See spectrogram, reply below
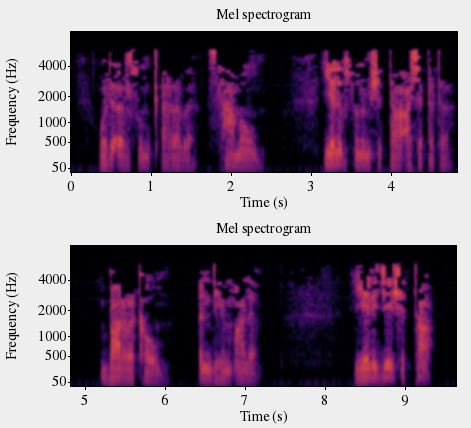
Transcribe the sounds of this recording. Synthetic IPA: wɔd̪əʔɨɾsumkʼərːəβəsaməwm | jɛlɨβsunɨmʃɪt̪ʰːaʔa̰ʃɛt̪ʰːət̪ʰə | baɾːəkʰəwm | ɨnd̪ihɨmalə | jɛlɨd͡ʒe̞ʃɪt̪ʰːa

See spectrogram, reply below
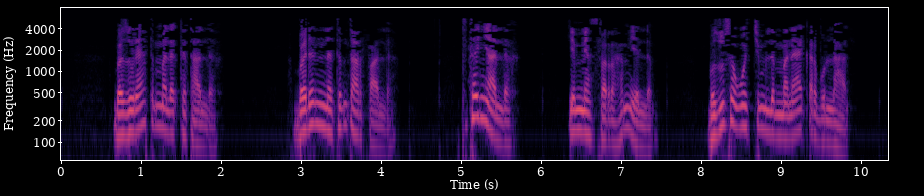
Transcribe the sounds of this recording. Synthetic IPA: bəzoɾjat̪ʰɨmːələkːət̪ʰa̰lːə̰h | bəd̪ənɨnːət̪ʰɨmt̪ʰaɾfa̰lːə̰h | t̪ʰɨ̥t̪ʰəɲːalːəh | jɛmːijasfərːɨɦɨmjɛlːə̰m | bɨzusəwːo̞t͡ʃːɪmlɨmːənajakʼəɾbulːɨha̰l

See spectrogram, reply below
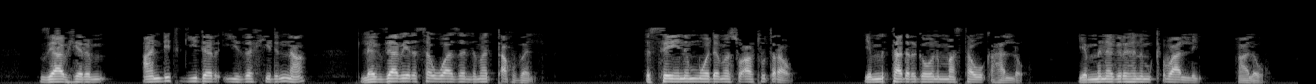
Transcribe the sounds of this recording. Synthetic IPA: ɨɡzjaβɦe̞ɾɨm | ʔand̪it̪ɡid̪əɾjɪzəhhid̪ɨnːa | ləɨɡzijaβhe̞ɾsəwːazənd̪mət̪ʼːakbəl | ʔɨsejnɨmwɔd̪əməsʔat̪ʰut̪ʼɨɾa̰w | jɛmːɨt̪ːad̪əɾɡəwnɨmːast̪ʰawːɔkʼəɦalːə̰h | jɛmːɨnəɡɾɨhɨnɨmkʼɨβalːəɲː | alə̰h

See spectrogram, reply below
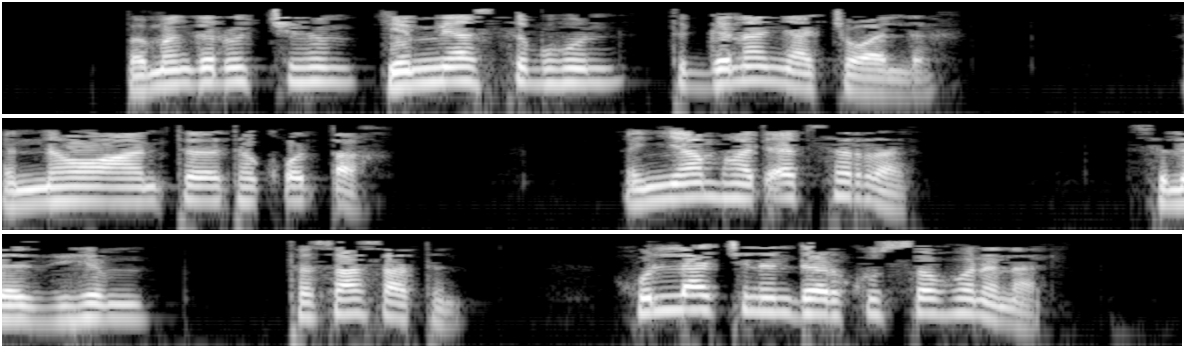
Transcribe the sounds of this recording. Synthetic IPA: b̥əməŋɡəd̪o̞t͡ʃːɪhɨmjɛmːijasːɨβuhunt̪ʰɨɡːənaɲːat͡ʃːɛwalːəh | ʔɨnːəhoant̪ʰət̪ʰəkʼot̪ʼːa̰x | ʔɨɲːamhat̪ʼjat̪sərːa̰l | sɨləzːihɨm | t̪ʰəsasat̪ʰɨn | hulːat͡ʃːɪnɨnd̪əɾkʰusəwɦo̞nəna̰l

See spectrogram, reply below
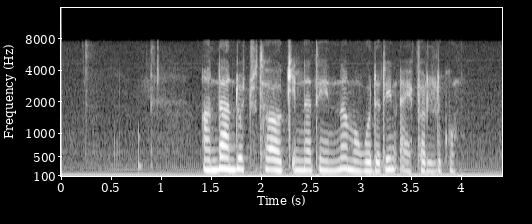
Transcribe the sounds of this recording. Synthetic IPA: ʔand̪and̪o̞t͡ʃːu̥t̪ʰəwawkʼinːət̪ʰeɨnːaməɡod̪əd̪e̞nʔajfəlːɨɡum

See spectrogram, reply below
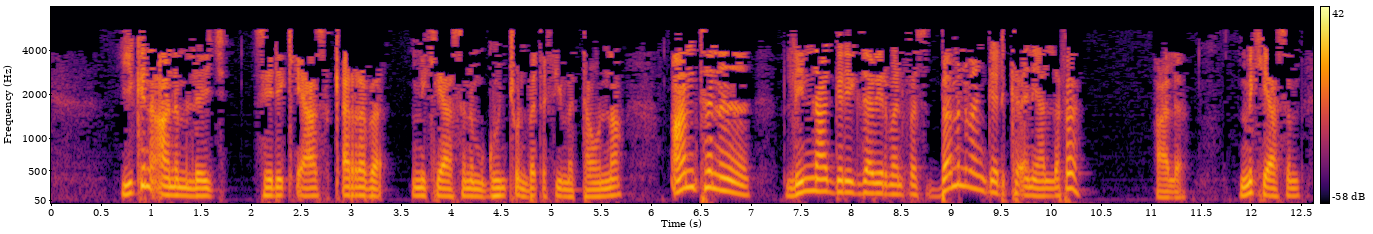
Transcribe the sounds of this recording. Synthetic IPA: jɪkʰɨna̰nɨmlɨd͡ʒ | sed̪ɨkʼḭjaskʼərːəβə | mɨkʰijasɨnɨmɡunt͡ʃʼunbət̪ʼɨfimət̪ʰːawɨnːa | ʔant̪ʰən | linːaɡːəɾjɛɡzjaβʱheɾmənfəsbəmɨnməŋɡəd̪kʰəʔɨnejalːəfə | ʔa̰lə | mɨkʰijasɨm

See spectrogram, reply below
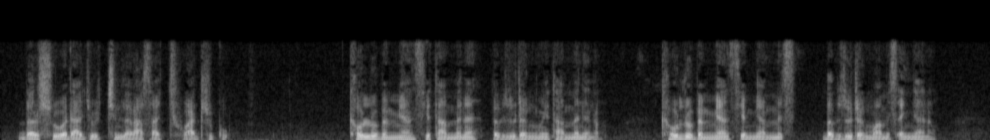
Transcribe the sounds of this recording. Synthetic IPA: bəɨɾsuwɔd̪ad͡ʒot͡ʃːɪnləɾasat͡ʃːɪ̥ha̰d̪ɾɡṵ | kʰəhulːubəmːijansjɛt̪ʰamːənəb̥əβɨzud̪əɡmo̞jɛt̪ʰamːənənəw | kʰəhulːubəmːijansjɛmːijamːɨsʼ | bəβɨzud̪əɡmoaməsʼəɲːanəw

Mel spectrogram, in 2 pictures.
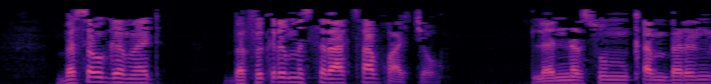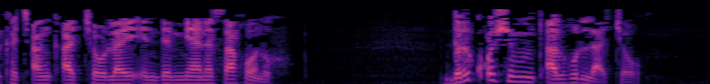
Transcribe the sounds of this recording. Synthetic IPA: bəsəwɡəməd̪ | bəfɨkʼɾɨmɨsɨɾat̪saβhʷa̰t͡ʃːɛ̰w | ləɨnːəɾsumkʼəmbəɾɨnkʰət͡ʃʼaŋkʼat͡ʃːɛwlajʔɨ̰nd̪əmːijanəsaho̞nṵx | d̪ɨɾkʼo̞ʃɪmt̪ʼalhulːa̰t͡ʃːɛ̰w

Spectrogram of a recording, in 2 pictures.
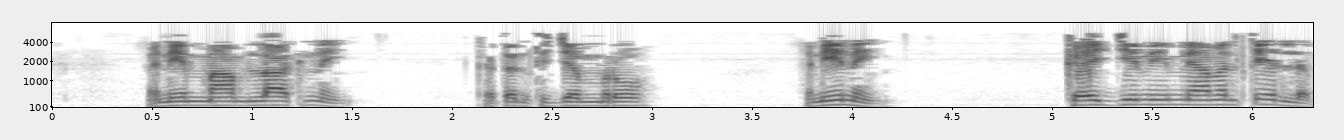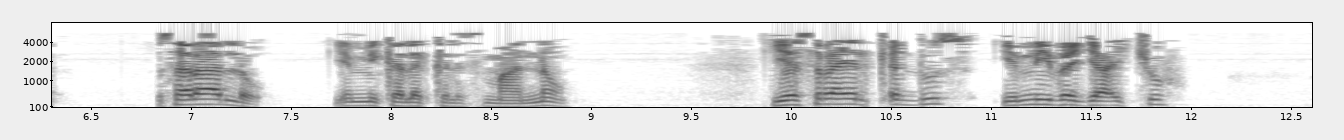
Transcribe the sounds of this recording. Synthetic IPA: ʔɨ̰ne̞mamlaknəɲ | kʰət̪ʼɨnt̪ɨd͡ʒɛmːɨɾo̞ | ʔɨne̞nəɲ | kʰəɨd͡ʒememːijaməlt̪ʼjɛlːəm | ɨsəɾalːə̰h | jɛmːikʰələkːɨlsɨmanːəw | jɛɨsɾaʔe̞lkʼɨd̪ːusjɛmːiβəd͡ʒat͡ʃːuh

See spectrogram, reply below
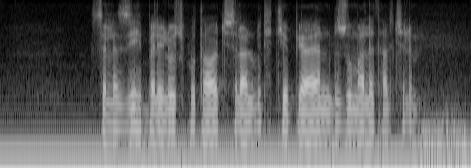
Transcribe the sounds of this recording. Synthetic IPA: sɨləzːihbəle̞lo̞t͡ʃːbo̞t̪ʰawo̞t͡ʃːsɨlalːut̪it̪ʰijopʼjawjanbɨzumalət̪ʰalt͡ʃɪlɨmː

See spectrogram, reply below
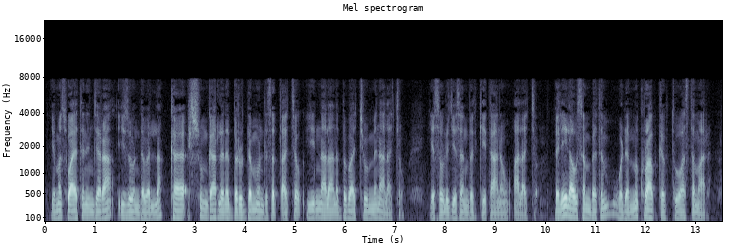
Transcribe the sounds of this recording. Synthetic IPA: jɛməswajət̪ʰɨnɨnd͡ʒəɾajɪzo̞ɨnd̪əβəlːakʰəɨ̰ɾsumɡaɾlənəbːəɾut̪̚d̪əɡmo̞ɨnd̪əsət̪ʼːat͡ʃːɛ̰wjɪhɨnːalanəbːɨβat͡ʃːɛwmːɨnalat͡ʃːɛ̰w | jɛsəwlɨd͡ʒjɛsənbət̪ɡe̞t̪ʰanəwa̰la̰t͡ʃːɛ̰wb̥əle̞lawsəmbət̪ʰɨmwɔd̪əmɨkʰɾoaβɡəβt̪ʰo̞ast̪ʰəma̰ɾə

